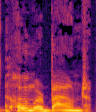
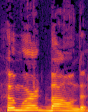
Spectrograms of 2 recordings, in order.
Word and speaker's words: Homeward Bound: Vous voulez nous le prononcer euh, oh là là. Homeward Bound. – Homeward Bound.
